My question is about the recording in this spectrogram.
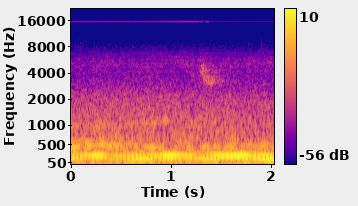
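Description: Soft background score holding sustained low notes.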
